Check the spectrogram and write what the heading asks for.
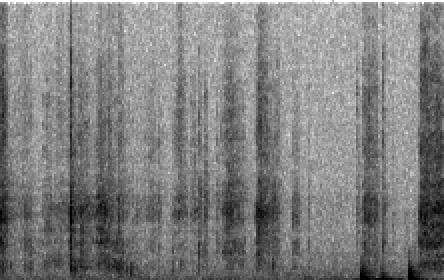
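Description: Cardstock rustling and crinkling as hands fold and handle paper triangles for creasing, with a couple of soft knocks against the tabletop near the end.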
